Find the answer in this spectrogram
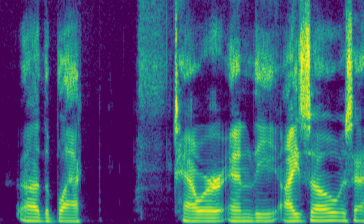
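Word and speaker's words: EIZO: And I have the Apple Tower, the black tower and the ISO, is that how you say it?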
